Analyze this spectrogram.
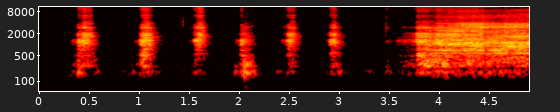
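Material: Wax coating.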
